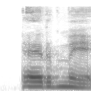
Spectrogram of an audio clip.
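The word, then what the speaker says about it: Hermès: Erme. Ermee. Erme yang versi mahal loh. Tu segini ya? Hermes. Iya. Iya. He kalau bacanya katanya herme itu.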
